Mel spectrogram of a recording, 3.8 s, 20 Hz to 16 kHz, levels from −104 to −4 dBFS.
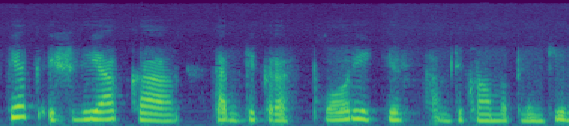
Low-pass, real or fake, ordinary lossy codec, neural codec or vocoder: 14.4 kHz; fake; AAC, 48 kbps; vocoder, 44.1 kHz, 128 mel bands every 256 samples, BigVGAN v2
